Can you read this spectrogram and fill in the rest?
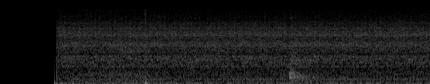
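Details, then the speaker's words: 1951 Hammond RT-2 console tonewheel generator after replacing 60-year-old wax paper capacitors, start motor then switched to run: smooth, even hiss-like hum starting abruptly and holding steady, no knocks or rubbing; runs healthy. "And when I hear the tone generator come up to speed, then I'll flip it to run. Okay, that's it. Now it's running."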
